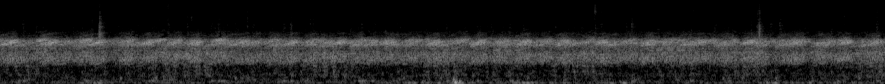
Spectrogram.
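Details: Countryside night chorus of frogs calling through soft, steady rain; countless overlapping croaks merge into a continuous shimmering drone, rising and falling slightly in intensity, with occasional sharp raindrop clicks.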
